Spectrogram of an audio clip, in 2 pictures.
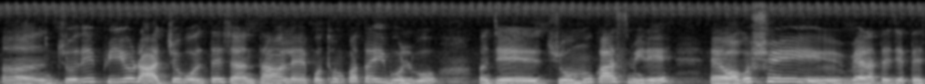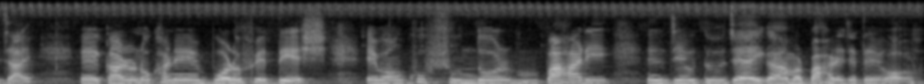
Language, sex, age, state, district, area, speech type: Bengali, female, 18-30, West Bengal, Birbhum, urban, spontaneous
